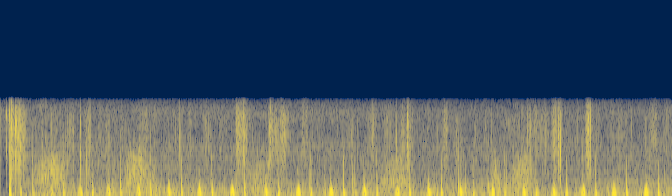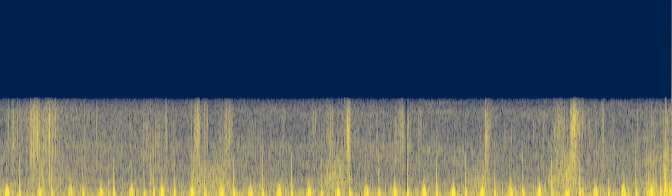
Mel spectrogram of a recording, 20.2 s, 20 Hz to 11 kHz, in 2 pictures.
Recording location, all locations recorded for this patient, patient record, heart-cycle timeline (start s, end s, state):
aortic valve (AV)
aortic valve (AV)+pulmonary valve (PV)+tricuspid valve (TV)+mitral valve (MV)
#Age: Child
#Sex: Female
#Height: 78.0 cm
#Weight: 10.3 kg
#Pregnancy status: False
#Murmur: Absent
#Murmur locations: nan
#Most audible location: nan
#Systolic murmur timing: nan
#Systolic murmur shape: nan
#Systolic murmur grading: nan
#Systolic murmur pitch: nan
#Systolic murmur quality: nan
#Diastolic murmur timing: nan
#Diastolic murmur shape: nan
#Diastolic murmur grading: nan
#Diastolic murmur pitch: nan
#Diastolic murmur quality: nan
#Outcome: Normal
#Campaign: 2015 screening campaign
0.00	0.53	unannotated
0.53	0.76	diastole
0.76	0.86	S1
0.86	0.92	systole
0.92	1.00	S2
1.00	1.18	diastole
1.18	1.30	S1
1.30	1.38	systole
1.38	1.46	S2
1.46	1.62	diastole
1.62	1.72	S1
1.72	1.82	systole
1.82	1.88	S2
1.88	2.06	diastole
2.06	2.16	S1
2.16	2.25	systole
2.25	2.34	S2
2.34	2.52	diastole
2.52	2.62	S1
2.62	2.70	systole
2.70	2.80	S2
2.80	2.96	diastole
2.96	3.08	S1
3.08	3.16	systole
3.16	3.26	S2
3.26	3.44	diastole
3.44	3.58	S1
3.58	3.66	systole
3.66	3.76	S2
3.76	3.96	diastole
3.96	4.08	S1
4.08	4.15	systole
4.15	4.26	S2
4.26	4.44	diastole
4.44	4.56	S1
4.56	4.63	systole
4.63	4.73	S2
4.73	4.92	diastole
4.92	5.04	S1
5.04	5.13	systole
5.13	5.22	S2
5.22	5.42	diastole
5.42	5.53	S1
5.53	5.63	systole
5.63	5.72	S2
5.72	5.92	diastole
5.92	6.04	S1
6.04	6.12	systole
6.12	6.22	S2
6.22	6.37	diastole
6.37	6.52	S1
6.52	6.59	systole
6.59	6.72	S2
6.72	6.86	diastole
6.86	6.98	S1
6.98	7.07	systole
7.07	7.18	S2
7.18	7.34	diastole
7.34	7.45	S1
7.45	7.54	systole
7.54	7.64	S2
7.64	7.81	diastole
7.81	7.94	S1
7.94	8.01	systole
8.01	8.12	S2
8.12	8.26	diastole
8.26	8.40	S1
8.40	8.46	systole
8.46	8.56	S2
8.56	8.71	diastole
8.71	8.81	S1
8.81	8.91	systole
8.91	9.02	S2
9.02	9.15	diastole
9.15	9.30	S1
9.30	9.36	systole
9.36	9.50	S2
9.50	9.66	diastole
9.66	9.75	S1
9.75	9.84	systole
9.84	9.94	S2
9.94	10.13	diastole
10.13	10.24	S1
10.24	10.35	systole
10.35	10.44	S2
10.44	10.63	diastole
10.63	10.74	S1
10.74	10.82	systole
10.82	10.92	S2
10.92	11.08	diastole
11.08	11.22	S1
11.22	11.30	systole
11.30	11.40	S2
11.40	11.54	diastole
11.54	11.68	S1
11.68	11.75	systole
11.75	11.86	S2
11.86	12.00	diastole
12.00	12.12	S1
12.12	12.20	systole
12.20	12.29	S2
12.29	12.44	diastole
12.44	12.57	S1
12.57	12.66	systole
12.66	12.76	S2
12.76	12.91	diastole
12.91	13.04	S1
13.04	13.11	systole
13.11	13.22	S2
13.22	13.36	diastole
13.36	13.48	S1
13.48	13.55	systole
13.55	13.66	S2
13.66	13.79	diastole
13.79	13.92	S1
13.92	13.99	systole
13.99	14.08	S2
14.08	14.21	diastole
14.21	14.34	S1
14.34	14.42	systole
14.42	14.52	S2
14.52	14.65	diastole
14.65	14.80	S1
14.80	14.87	systole
14.87	14.96	S2
14.96	15.10	diastole
15.10	15.23	S1
15.23	15.30	systole
15.30	15.40	S2
15.40	15.52	diastole
15.52	15.66	S1
15.66	15.73	systole
15.73	15.84	S2
15.84	15.96	diastole
15.96	20.16	unannotated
